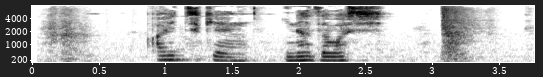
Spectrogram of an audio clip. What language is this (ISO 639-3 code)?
jpn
